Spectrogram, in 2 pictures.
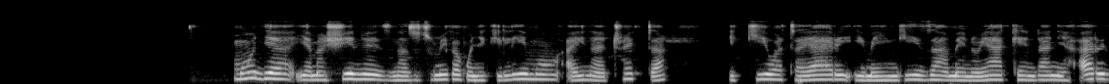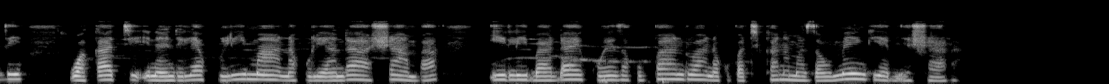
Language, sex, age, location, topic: Swahili, female, 36-49, Dar es Salaam, agriculture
